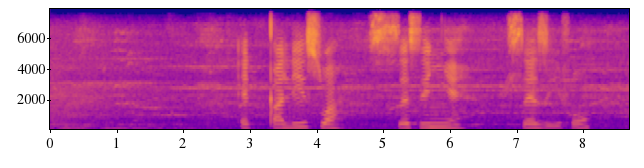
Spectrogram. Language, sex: Xhosa, female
